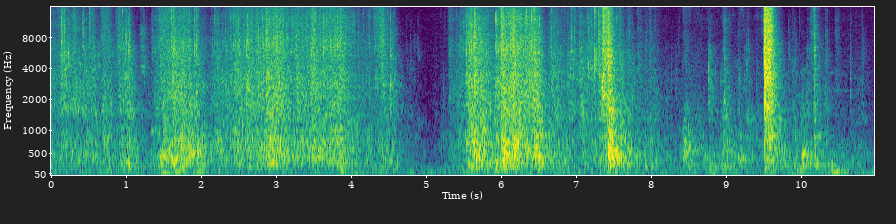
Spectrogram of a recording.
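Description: Paper transfer tape of a vinyl sign being rubbed and pressed by hand onto a glass door, a long rustling and scraping in several strokes. A single sharp click near the end.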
